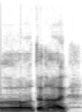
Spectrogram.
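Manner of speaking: put-on sheepish tone. Retelling how staff answered a minister's question: imitating a sheepish reply. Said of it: "looking sheepish".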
